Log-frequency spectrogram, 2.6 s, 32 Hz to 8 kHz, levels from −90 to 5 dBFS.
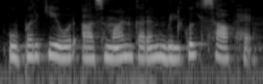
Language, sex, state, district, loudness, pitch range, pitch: Hindi, female, Bihar, Begusarai, -37 LUFS, 175-200 Hz, 185 Hz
